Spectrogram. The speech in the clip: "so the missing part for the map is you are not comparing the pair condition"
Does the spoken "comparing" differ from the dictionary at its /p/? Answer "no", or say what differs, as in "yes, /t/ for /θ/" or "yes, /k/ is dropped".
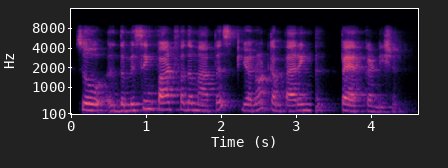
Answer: no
